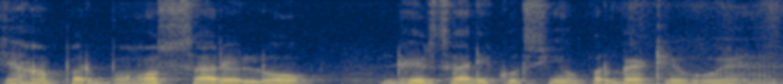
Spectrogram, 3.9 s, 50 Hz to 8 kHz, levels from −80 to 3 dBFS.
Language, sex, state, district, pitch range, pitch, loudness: Hindi, male, Uttar Pradesh, Jyotiba Phule Nagar, 85-110 Hz, 100 Hz, -17 LUFS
